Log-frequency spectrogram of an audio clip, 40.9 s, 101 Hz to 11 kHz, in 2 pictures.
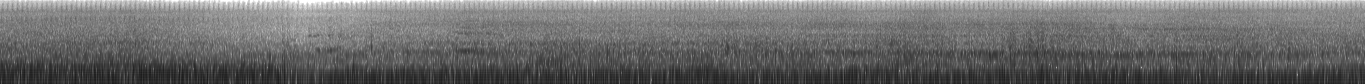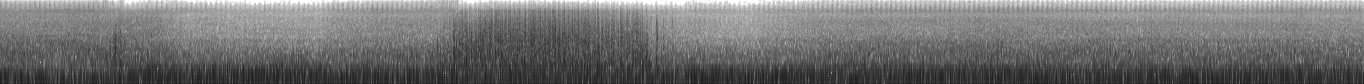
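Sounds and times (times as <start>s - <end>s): helicopter rotor and engine drone: 0.0s - 40.9s.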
